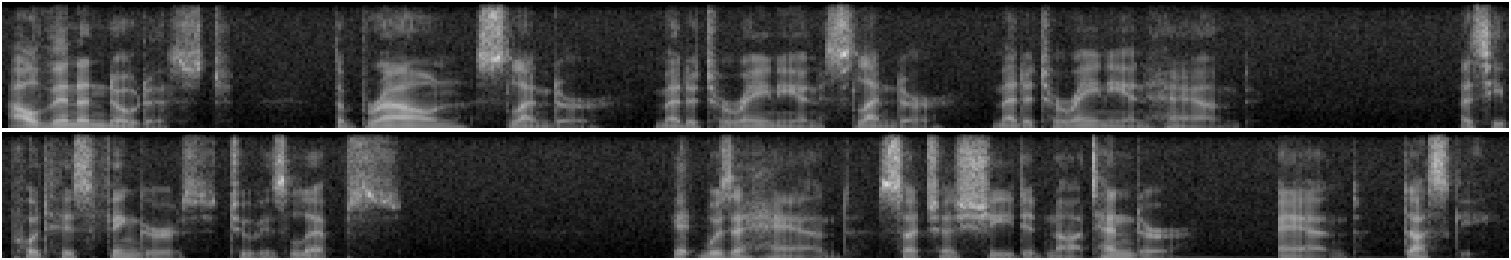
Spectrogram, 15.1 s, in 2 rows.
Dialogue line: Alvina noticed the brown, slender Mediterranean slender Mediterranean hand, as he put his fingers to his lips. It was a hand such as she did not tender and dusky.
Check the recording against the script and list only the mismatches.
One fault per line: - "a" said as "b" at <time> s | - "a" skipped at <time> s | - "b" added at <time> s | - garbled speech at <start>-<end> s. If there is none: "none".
none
